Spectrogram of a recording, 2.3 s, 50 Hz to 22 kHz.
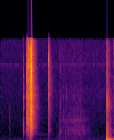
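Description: A Leica R8 film camera fires its shutter at 1/60 second, a soft, well-damped click pair followed by a faint whir, with another louder mechanical snap at the end, close and quiet.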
